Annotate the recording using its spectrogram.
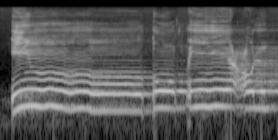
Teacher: ada kasrah bertemu ya sukun 2 harokat, kita panjangkan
